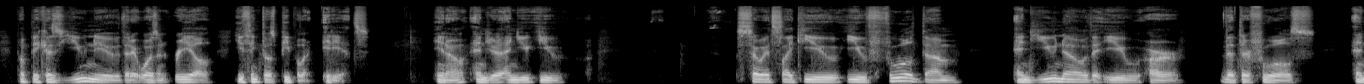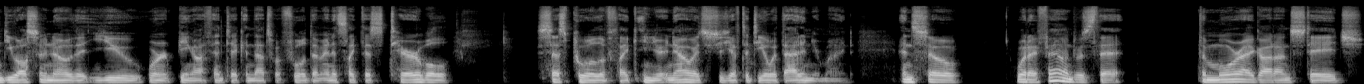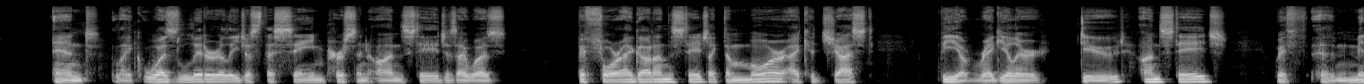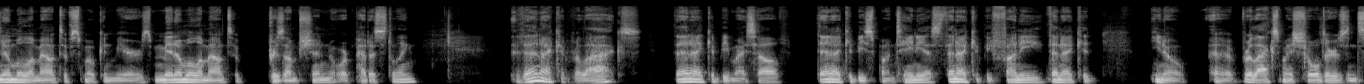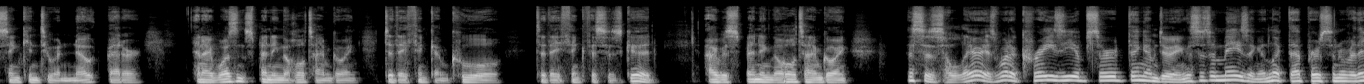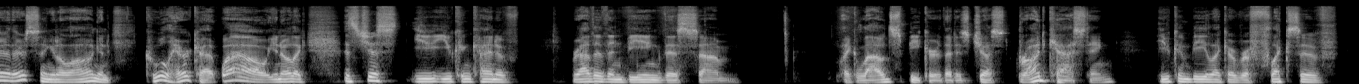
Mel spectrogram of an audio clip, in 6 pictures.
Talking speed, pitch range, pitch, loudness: 180 wpm, 95-115 Hz, 105 Hz, -17 LUFS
